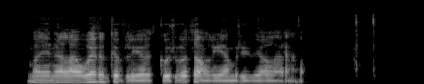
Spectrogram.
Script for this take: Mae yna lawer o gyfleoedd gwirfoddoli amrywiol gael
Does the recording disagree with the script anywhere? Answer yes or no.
no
